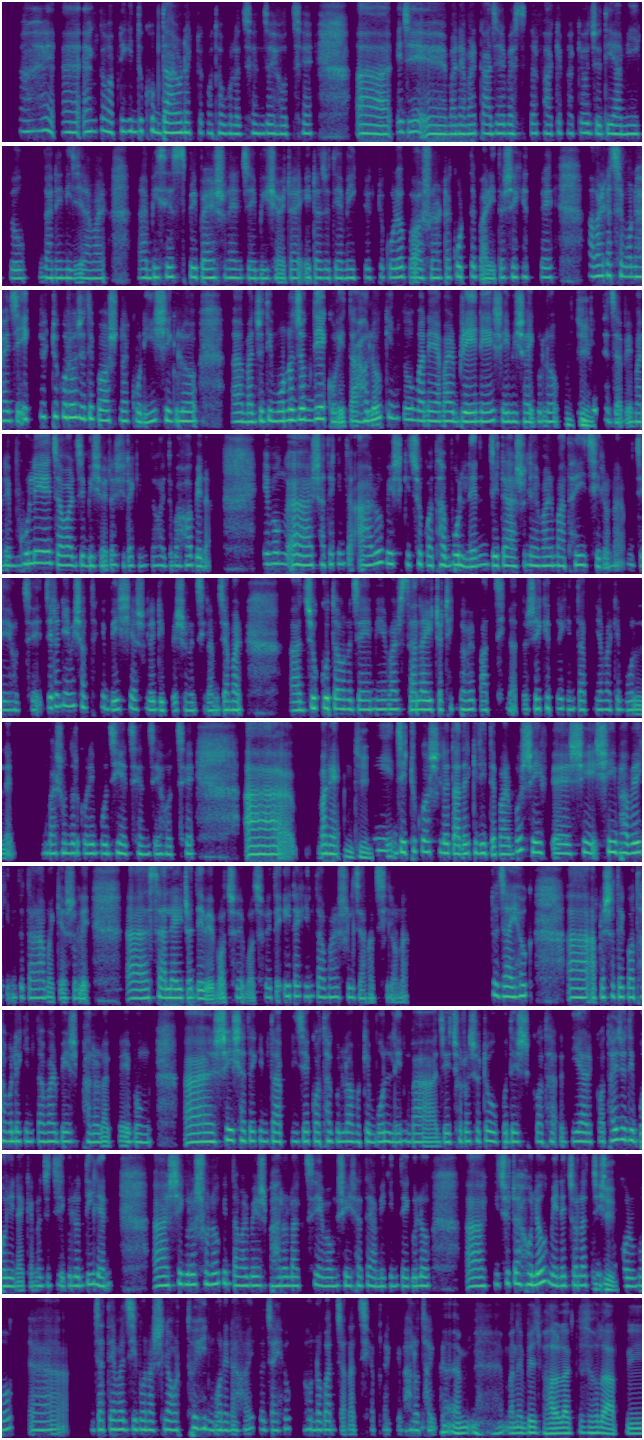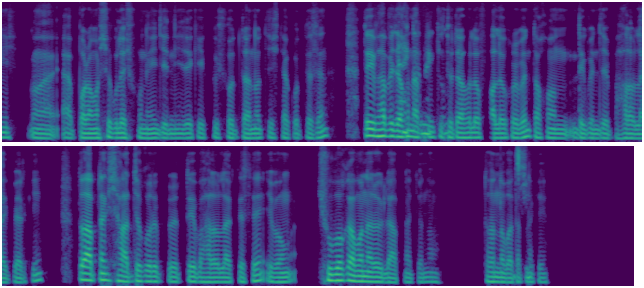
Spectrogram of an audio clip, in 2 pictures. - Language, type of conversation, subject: Bengali, advice, কাজ করলেও কেন আপনার জীবন অর্থহীন মনে হয়?
- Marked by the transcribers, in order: horn; "পেরে" said as "পেরতে"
